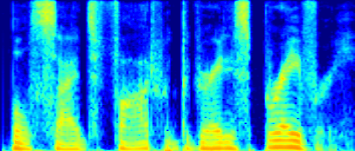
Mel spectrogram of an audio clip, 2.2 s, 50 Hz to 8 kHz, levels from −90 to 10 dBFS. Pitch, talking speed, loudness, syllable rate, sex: 110 Hz, 190 wpm, -20 LUFS, 5.2 syllables/s, male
